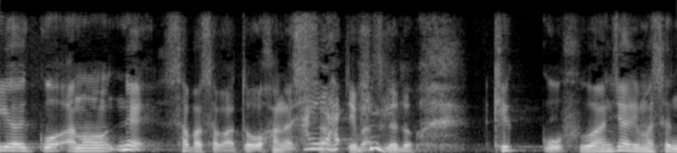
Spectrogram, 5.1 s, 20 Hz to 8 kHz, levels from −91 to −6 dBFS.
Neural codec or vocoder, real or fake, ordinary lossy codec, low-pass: none; real; none; 7.2 kHz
